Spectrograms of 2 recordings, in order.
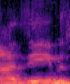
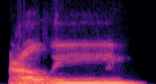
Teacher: এটা জ ইতবাকের হরফ সবসময় মোটা থাকবে।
